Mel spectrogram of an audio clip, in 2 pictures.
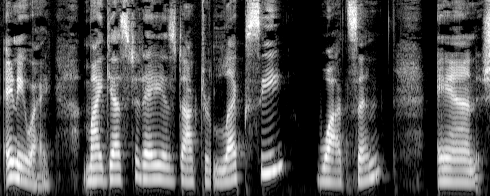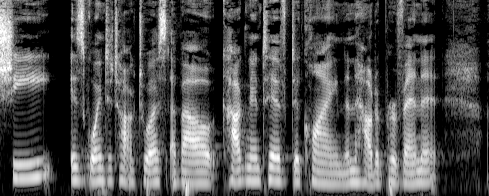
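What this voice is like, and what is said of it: Slightly rough voice. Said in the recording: “I sound a little rough, but I'm just bouncing back from having strep throat”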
